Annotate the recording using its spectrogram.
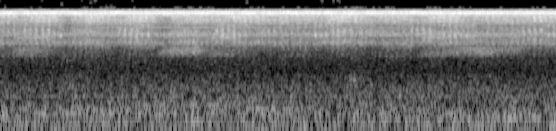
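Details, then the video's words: Cicadas at dusk on a summer night in Georgia, USA, the males calling for females: a continuous high, hissing drone that holds level throughout, with slight throbbing swells in intensity. "Cicadas at Dusk, Summer Night"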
